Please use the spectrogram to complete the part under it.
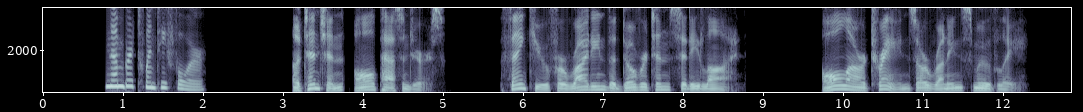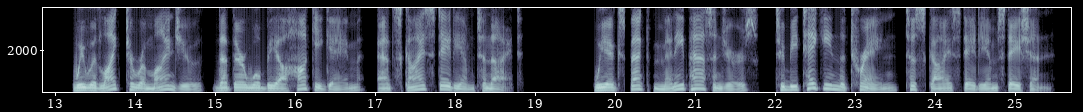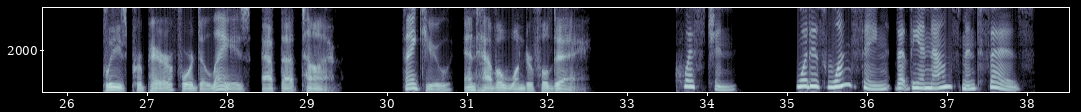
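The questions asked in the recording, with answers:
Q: What is one thing that the announcement says?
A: There may be delays because of a hockey game at Sky Stadium tonight.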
